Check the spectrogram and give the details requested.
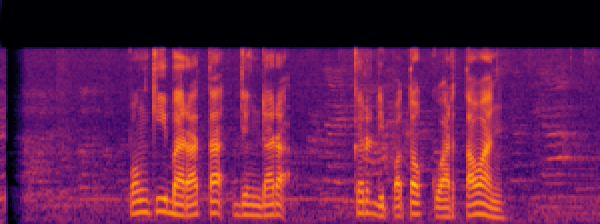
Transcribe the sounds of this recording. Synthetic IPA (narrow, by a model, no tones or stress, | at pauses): pɔŋkibaɾat̪aʔd͡ʒɨŋdaɾa̰ʔ | kɨrdipɔt̪ɔkuwart̪awan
